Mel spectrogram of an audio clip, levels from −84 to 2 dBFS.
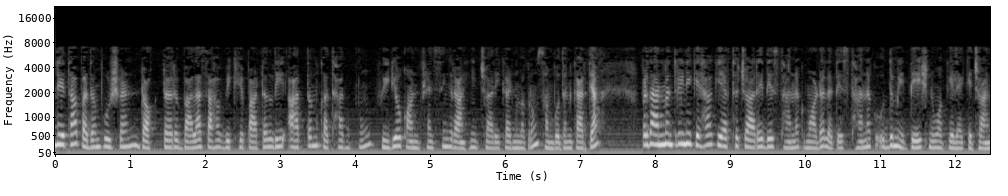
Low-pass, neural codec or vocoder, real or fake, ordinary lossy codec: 7.2 kHz; none; real; none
